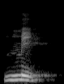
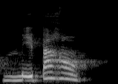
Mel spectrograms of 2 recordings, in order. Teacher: Eu não falo esse s mas eu escrevo m e s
